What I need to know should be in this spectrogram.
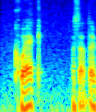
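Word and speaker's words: kveik: pronounce it is uh quake yeah okay because this is how the norwegians pronounce it and it's certainly from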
